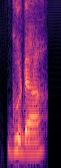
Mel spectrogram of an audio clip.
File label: "Gouda", Indian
